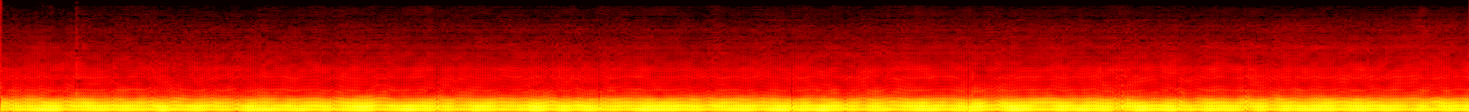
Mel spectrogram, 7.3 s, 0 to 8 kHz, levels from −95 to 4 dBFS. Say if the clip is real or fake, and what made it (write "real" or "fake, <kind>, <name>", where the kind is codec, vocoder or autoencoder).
fake, vocoder, Vocos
